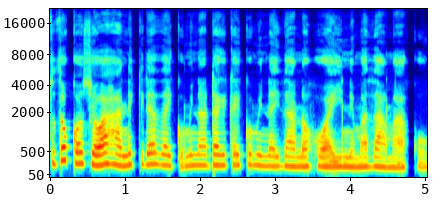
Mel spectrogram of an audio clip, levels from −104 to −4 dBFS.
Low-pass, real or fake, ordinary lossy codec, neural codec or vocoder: none; real; none; none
